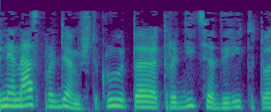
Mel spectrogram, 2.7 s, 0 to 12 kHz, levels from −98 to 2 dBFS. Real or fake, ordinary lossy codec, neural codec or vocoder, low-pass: fake; MP3, 32 kbps; codec, 44.1 kHz, 3.4 kbps, Pupu-Codec; 10.8 kHz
